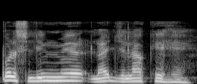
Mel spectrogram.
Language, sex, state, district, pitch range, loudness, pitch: Hindi, male, Arunachal Pradesh, Longding, 135-170 Hz, -12 LUFS, 150 Hz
